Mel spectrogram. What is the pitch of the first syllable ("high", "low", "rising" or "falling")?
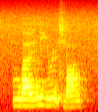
rising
